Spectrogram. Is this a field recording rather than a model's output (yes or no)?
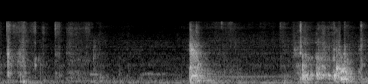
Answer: no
